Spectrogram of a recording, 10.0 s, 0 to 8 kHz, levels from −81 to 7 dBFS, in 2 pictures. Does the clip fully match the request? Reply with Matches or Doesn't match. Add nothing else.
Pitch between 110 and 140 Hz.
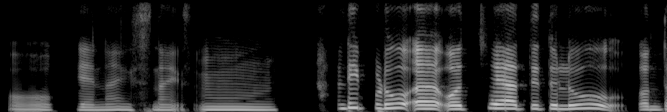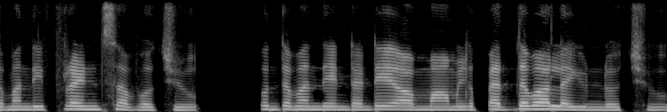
Doesn't match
